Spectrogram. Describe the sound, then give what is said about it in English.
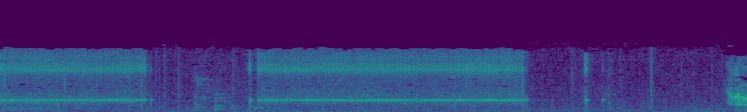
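Telephone being dialed and then ringing at a military police office at night, a steady electronic tone pattern broken by brief clicks and short pauses, moderately quiet with no talk. “on duty in that office, had just dialed the telephone number.”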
